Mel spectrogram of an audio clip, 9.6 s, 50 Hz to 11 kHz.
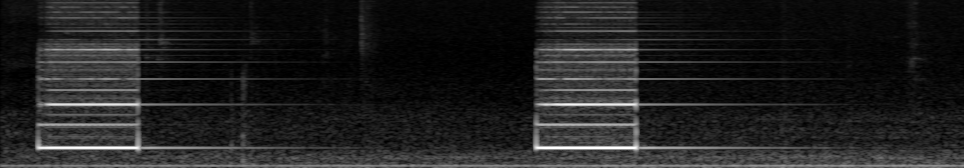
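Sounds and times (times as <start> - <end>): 
faint hum on a telephone line: 0.0 - 9.6
telephone ringback tones during a call to a court: 0.4 - 3.2, 5.4 - 8.3.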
